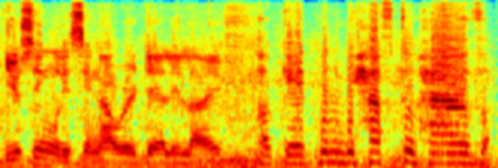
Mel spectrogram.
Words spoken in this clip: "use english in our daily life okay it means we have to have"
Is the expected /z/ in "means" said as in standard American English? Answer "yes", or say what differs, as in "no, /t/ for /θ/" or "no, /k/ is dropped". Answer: no, /z/ is dropped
